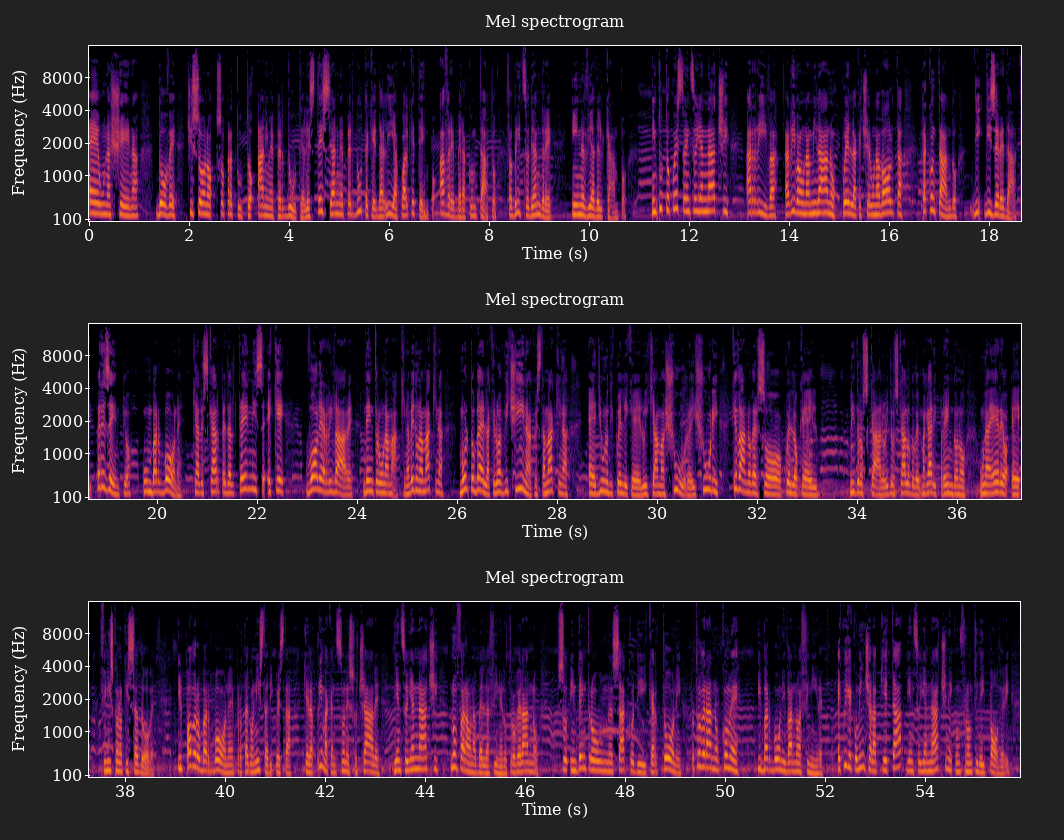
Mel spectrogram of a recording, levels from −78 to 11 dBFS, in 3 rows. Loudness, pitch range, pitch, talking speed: -18 LUFS, 170-230 Hz, 195 Hz, 160 wpm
